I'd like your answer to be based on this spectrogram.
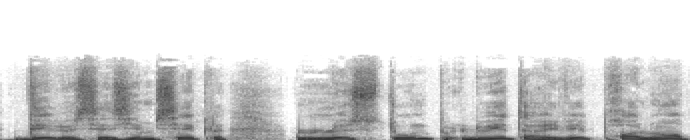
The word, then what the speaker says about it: stoemp: Alors stoump, ça s'écrit S-T-O-E-M-P, et ça se prononce stoump, pourquoi? Parce que O-E... En Belgique, en flamand, ça se prononce ou comme Pouls, comme Poulvorde, comme un certain nombre d'autres exemples.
